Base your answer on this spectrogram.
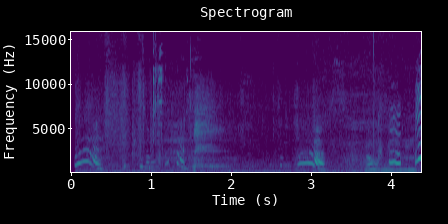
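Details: Puppies outdoors giving high, thin whimpers that rise and then fall, in short bursts repeated through the clip, with a woman's voice talking nearby.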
